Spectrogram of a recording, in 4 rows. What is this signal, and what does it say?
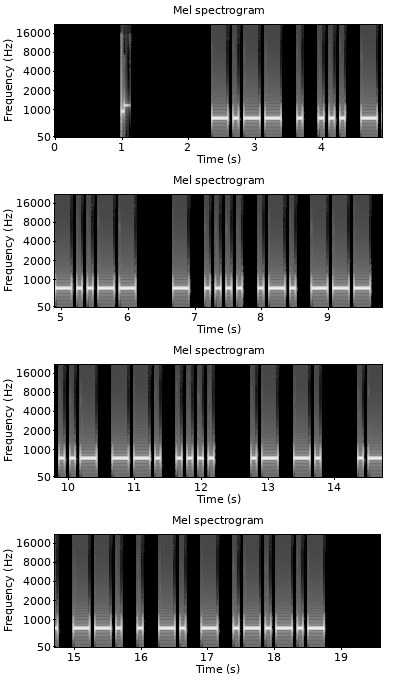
Morse code, heard as a keyed tone, about 16 wpm, 700 Hz. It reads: YES, THROUGH AN AGENT.
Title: Sentences from Top 1600 Words 15wpm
